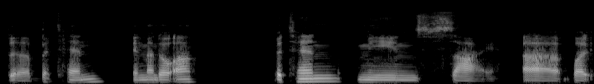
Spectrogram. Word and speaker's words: Mando'a: Like when you say mandoa, you uh you don't go mandoa with like a w like gliding in there. You stop at the mando and then ah mando.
